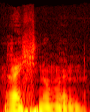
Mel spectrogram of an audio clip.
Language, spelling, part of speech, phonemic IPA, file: German, Rechnungen, noun, /ˈʁɛçnʊŋən/, De-Rechnungen.ogg
- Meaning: plural of Rechnung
